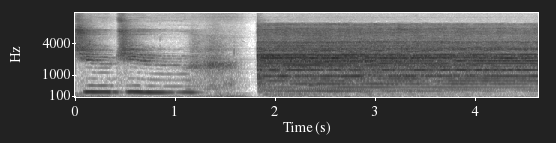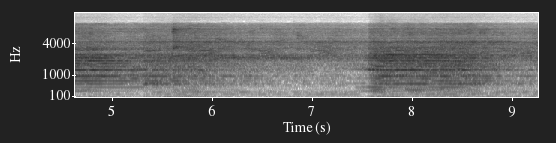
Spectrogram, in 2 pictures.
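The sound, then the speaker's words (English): A short tonal toot, a brief pause, then a loud, sustained train whistle blares over the steady roar of a nearby rolling train, swelling again near the end. “Choo-choo. The Lane train has landed in Oxford.”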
